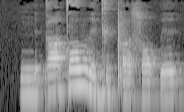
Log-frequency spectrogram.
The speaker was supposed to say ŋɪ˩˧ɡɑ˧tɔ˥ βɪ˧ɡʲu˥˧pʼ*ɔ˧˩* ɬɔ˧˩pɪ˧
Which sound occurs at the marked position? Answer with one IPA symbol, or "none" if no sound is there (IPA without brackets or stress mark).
ʌ˧˩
